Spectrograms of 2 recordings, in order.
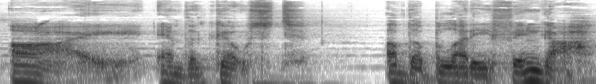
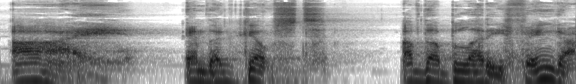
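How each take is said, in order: First: The line is said faintly and softly. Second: The line is said loudest of all.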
